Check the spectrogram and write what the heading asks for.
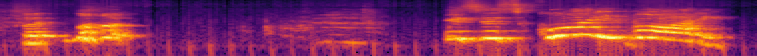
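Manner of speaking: high, thrilled unveiling of a squatty potty; excited reveal. Real, not acted. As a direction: show it off with a big squeal of delight. Unboxing reveal to the viewers.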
